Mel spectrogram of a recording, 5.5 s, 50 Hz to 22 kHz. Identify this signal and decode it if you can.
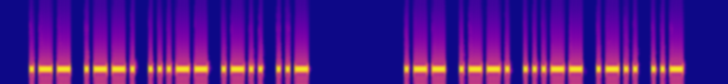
Morse code, heard as a keyed tone, about 34 wpm, 700 Hz. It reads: WP3LU WP3LU
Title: USA Call Signs - 5 Characters - Repeated 2x - 35wpm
